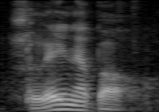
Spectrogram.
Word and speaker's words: Sliabh na mBan: is my soft background it's called slain a bow and I understand means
